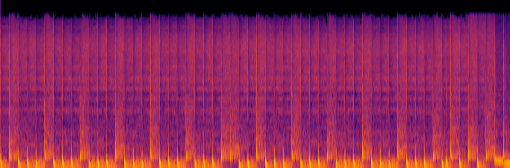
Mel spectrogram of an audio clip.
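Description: Soloed recorded drum kit playing fast, the kick drum hitting about six times a second under a steady wash of cymbals and snare. The kit's transient processor is switched off partway through and back on near the end, a subtle A/B of the other drums' ringing that the processing removes to tighten up the kit.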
